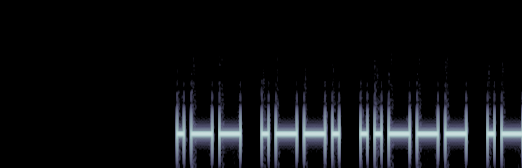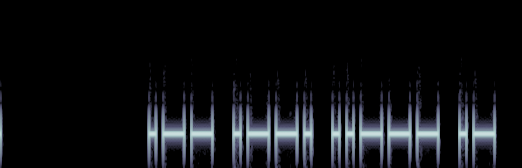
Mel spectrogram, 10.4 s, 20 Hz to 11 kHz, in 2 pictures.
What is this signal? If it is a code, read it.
Morse code, heard as a keyed tone, about 17 wpm, 700 Hz. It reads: WP2A WP2A
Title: USA Call Signs - 4 Characters - Repeated 3x - 17wpm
